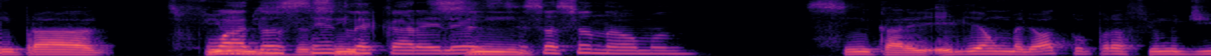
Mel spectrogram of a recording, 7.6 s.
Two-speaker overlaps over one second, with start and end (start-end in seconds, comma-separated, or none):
1.3-3.4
